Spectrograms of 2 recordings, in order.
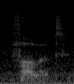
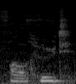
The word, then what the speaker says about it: Follett: He said, Follett. Well, I mean, that's better than Fallhoot, which is how I would have pronounced it on instinct.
